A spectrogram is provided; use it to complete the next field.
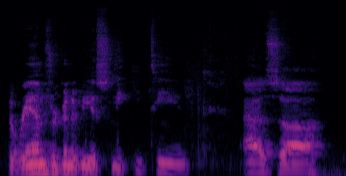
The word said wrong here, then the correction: Puka Nacua: Puka Nacua.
